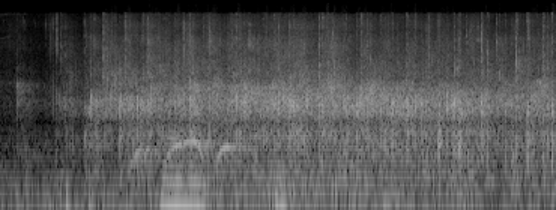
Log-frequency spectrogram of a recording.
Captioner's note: applause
